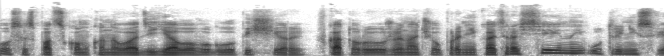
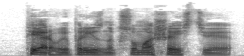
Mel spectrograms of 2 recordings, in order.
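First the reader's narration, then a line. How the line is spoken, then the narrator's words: Grumbling. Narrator (Russian): проворчал гном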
